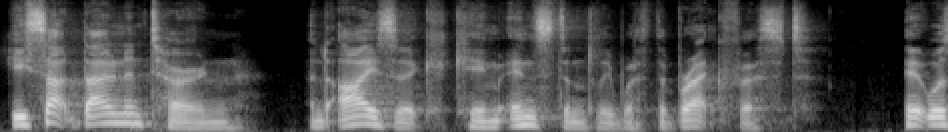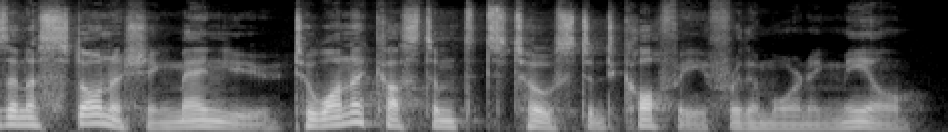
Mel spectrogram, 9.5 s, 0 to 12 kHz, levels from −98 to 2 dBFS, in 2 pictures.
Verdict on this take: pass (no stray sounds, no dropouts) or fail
pass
